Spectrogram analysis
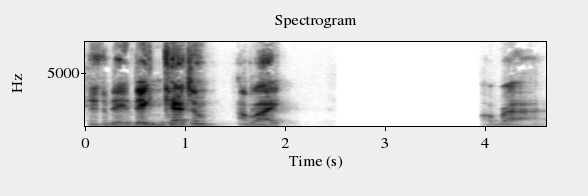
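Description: A talkative young man in casual chat, playful and quick to laugh. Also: lowish voice, pushed and bright.

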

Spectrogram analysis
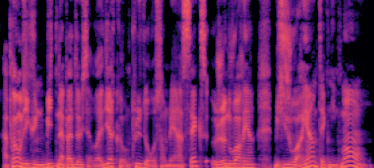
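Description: A man's voice: mid-range voice, lively intonation, fast talker, fairly bright tone. A man giving scripted comedic narration in a playful, mock-serious way, full of self-mocking asides.

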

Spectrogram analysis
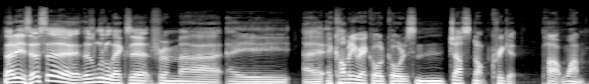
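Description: A man's voice: mid-range voice, expressive, normal speed, few pauses, a bit bright, clear, resonant tone, no room sound, clean studio sound. An Australian man co-hosting a music podcast in a casual, conversational style. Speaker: podcast co-host.

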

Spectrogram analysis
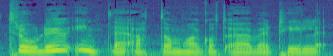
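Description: A woman's voice: medium pitch, mellow. A young woman co-hosting a podcast, chatting expressively with many fillers, recorded remotely from home. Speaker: podcast co-host. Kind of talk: casual podcast chat. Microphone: home mic, remote recording.

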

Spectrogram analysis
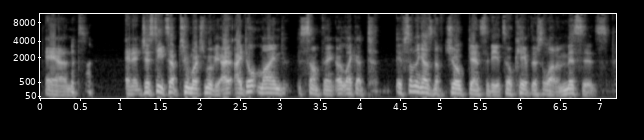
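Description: A man's voice: mid-range voice, lively intonation, fast talker, fairly bright tone. A man on a podcast panel, ranting bluntly and swearing in casual chat.

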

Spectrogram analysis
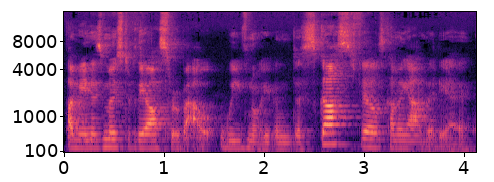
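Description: A woman's voice: low-pitched, fairly even intonation, brisk, creaky, faint music behind. A woman co-hosting a podcast in casual, informal chat, loosely phrased. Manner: informal, hedging with "like" and "kind of". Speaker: podcast co-host. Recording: roomy echo.

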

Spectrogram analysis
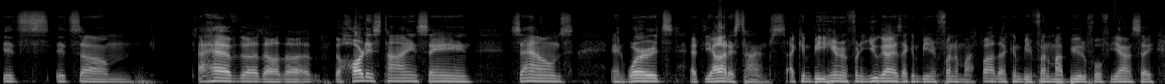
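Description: A young man from Wisconsin tells a personal story to an audience, stuttering in a way that repeats words and clips syllables. His voice sits at medium pitch with a steady, fairly bright tone and a normal pace. The recording is studio quality, with no room sound.

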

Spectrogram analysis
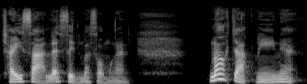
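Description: A man's voice: deep voice, fairly quick, breathy edge, no room sound. Chatty Thai man telling a story. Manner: relaxed, chatty, with many fillers. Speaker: podcast co-host and storyteller. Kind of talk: casual podcast storytelling.

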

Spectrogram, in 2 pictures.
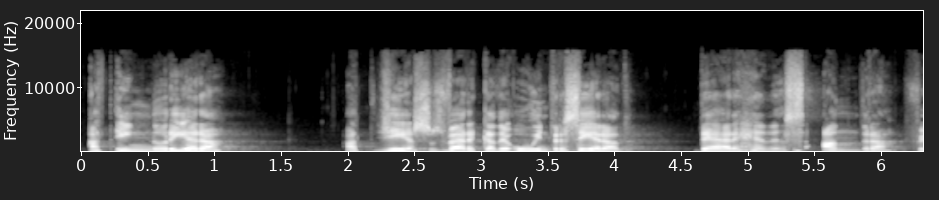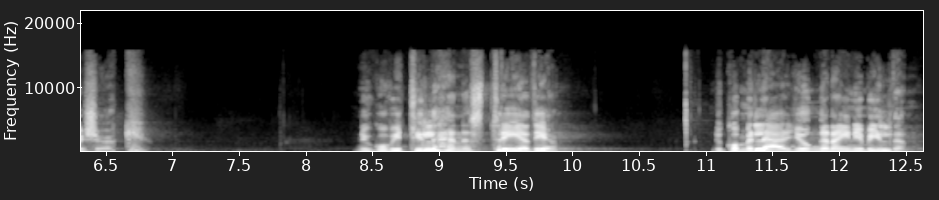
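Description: A high, bright male voice delivering a sermon. He preaches in an animated storytelling way, sometimes acting out the people in his stories. A long church reverb trails behind his words. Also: pauses often. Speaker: pastor.

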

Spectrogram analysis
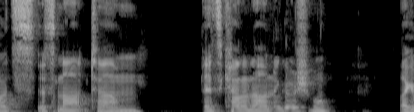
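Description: At home in his apartment, a man hosts a podcast, chatting casually in a dry, rambling, joking way. His deep, slightly bright voice sounds stuffed-up and nasal because of a deviated septum.

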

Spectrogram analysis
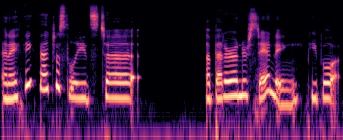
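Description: A woman's voice: a little high, lively intonation, moderate pace, gravelly, no echo, studio quality. A woman co-hosting a podcast in casual chat, with uptalk that lifts her phrase endings and a smiley, sassy manner. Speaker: podcast co-host.

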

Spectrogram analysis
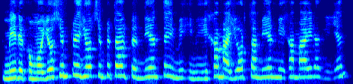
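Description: A middle-aged woman with a high voice speaks in an anguished radio interview. She relives conversations with her daughter and puts on their voices as she tells them. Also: fairly quick. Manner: anguished, recounts dialogue with quoted voices. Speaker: mother of a missing soldier, guest.

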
